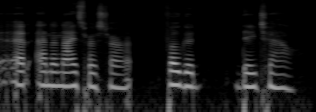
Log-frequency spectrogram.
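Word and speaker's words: Fogo de Chão: I just wanted to It's Fogo de Chao.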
